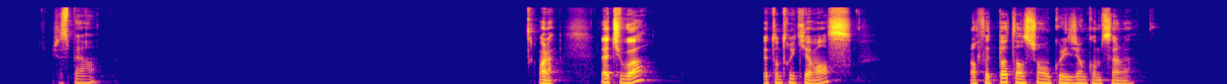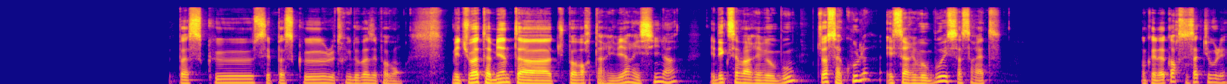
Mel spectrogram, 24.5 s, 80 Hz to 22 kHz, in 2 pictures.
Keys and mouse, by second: 4.4-8.3 drag, 8.5-8.9 middle drag, 9.2 middle drag, 10.0 middle click, 11.0 click, 11.8-15.8 drag, 16.1-16.5 middle drag, 16.9-17.5 middle drag, 17.7 middle drag, 18.4 middle click, 19.3-24.5 drag.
